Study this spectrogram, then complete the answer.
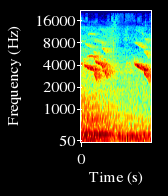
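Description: A chicken clucks nearby outdoors at Bataraza, with a few short, loud clucking calls in quick succession.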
